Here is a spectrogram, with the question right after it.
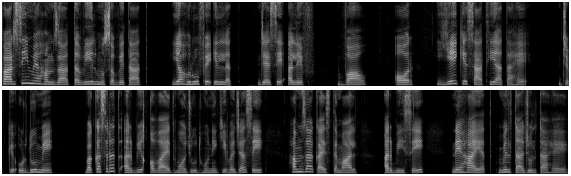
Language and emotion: Urdu, neutral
